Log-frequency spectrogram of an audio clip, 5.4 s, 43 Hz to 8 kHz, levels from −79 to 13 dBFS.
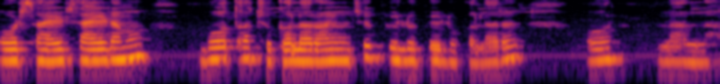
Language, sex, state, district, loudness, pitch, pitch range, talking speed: Garhwali, female, Uttarakhand, Tehri Garhwal, -17 LUFS, 190 Hz, 180-210 Hz, 175 wpm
